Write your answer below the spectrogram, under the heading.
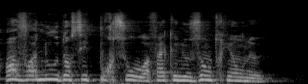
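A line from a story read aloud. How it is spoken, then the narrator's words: Demons pleading. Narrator (French): les démons supplièrent Jésus en disant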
